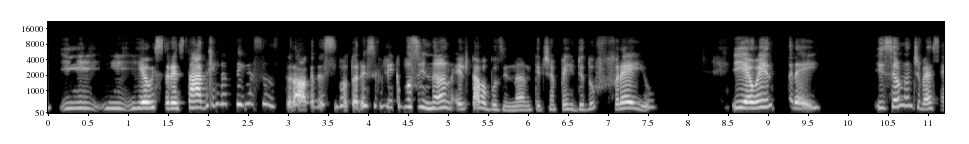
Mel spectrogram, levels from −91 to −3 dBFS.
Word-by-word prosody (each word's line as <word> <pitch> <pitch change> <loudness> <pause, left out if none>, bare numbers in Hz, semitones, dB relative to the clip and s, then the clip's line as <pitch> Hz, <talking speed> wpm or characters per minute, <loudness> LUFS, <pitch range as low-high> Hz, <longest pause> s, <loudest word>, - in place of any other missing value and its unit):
e 245 -1 -8
e - - -9
e 250 - -3
eu 255 0 +10
estressada: 270 +3 +5
"Ainda 430 +2 -11
tem 415 -1 -2
essas 405 -5 -12
droga - - +3
desses 435 0 -8
motoristas 370 -4 -3
que 320 - -13
fica 285 - -9
buzinando", 280 -4 0
ele 220 +2 -3
estava 245 - +1
buzinando, 180 -3 -8
porque 180 - -11
ele 175 - -21
tinha 195 - -6
perdido 200 +2 -8 0.2
freio. 255 +7 +2 1.0
E 270 0 +3
eu 255 +1 +8
entrei, 370 - -1 0.7
e 265 -4 -6
se 280 +5 -3
eu 310 - +4
não 360 -1 -7
tivesse 225 - -4
255 Hz, 160 wpm, -21 LUFS, 235-320 Hz, 1.0 s, eu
